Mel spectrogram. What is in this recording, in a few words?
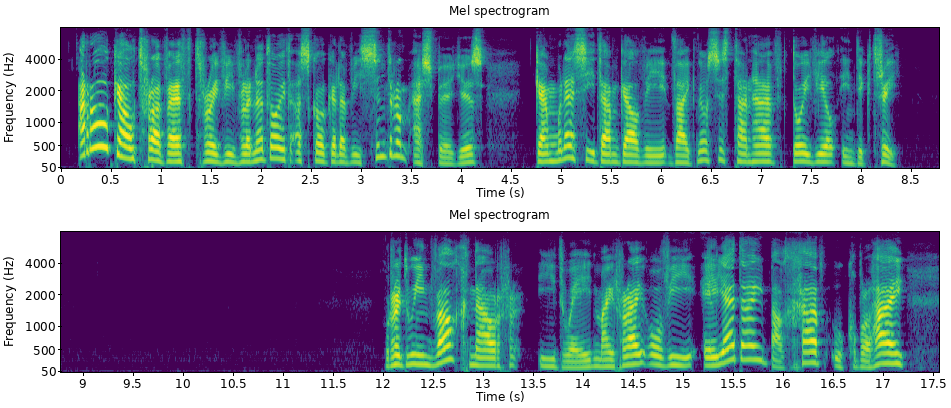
Welsh Voice Over Sample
